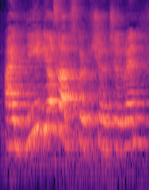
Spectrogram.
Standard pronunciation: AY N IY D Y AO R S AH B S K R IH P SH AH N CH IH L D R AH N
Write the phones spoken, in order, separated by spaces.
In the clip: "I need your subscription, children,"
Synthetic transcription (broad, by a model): AY L IY D Y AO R S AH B S K R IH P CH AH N CH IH L D R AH N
